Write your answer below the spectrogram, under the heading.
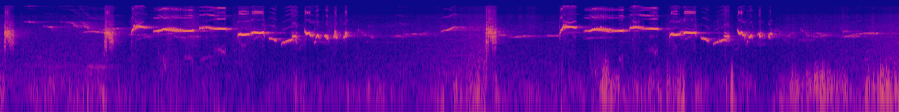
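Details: Oriental magpie-robin, used as songbird training material, pours out loud varied whistles, chattering trills and sharp clicks in two long bursts, with a short quieter gap between them.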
